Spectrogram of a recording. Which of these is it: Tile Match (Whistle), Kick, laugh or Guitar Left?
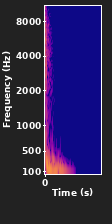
Kick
